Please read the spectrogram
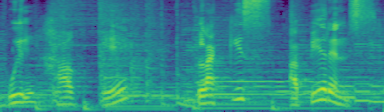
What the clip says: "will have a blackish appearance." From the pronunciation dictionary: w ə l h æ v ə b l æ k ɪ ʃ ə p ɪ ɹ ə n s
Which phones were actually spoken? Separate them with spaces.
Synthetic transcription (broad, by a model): w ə l h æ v ə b l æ k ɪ s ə p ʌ ɹ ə n s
